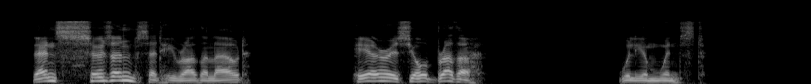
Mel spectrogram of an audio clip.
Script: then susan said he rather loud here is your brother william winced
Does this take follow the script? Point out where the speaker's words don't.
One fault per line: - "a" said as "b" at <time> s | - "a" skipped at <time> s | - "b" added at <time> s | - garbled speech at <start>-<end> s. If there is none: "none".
none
